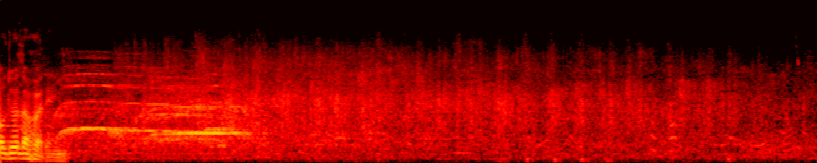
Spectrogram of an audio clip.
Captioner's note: audience applause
